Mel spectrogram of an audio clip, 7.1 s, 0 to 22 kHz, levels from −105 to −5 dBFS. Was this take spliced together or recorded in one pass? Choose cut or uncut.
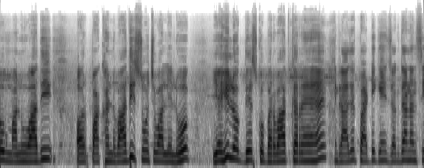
cut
